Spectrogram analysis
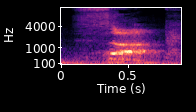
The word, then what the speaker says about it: suck: right okay everybody ready suck suck yeah suck got to have the pressure the pr pressure is very important okay this vacuum cleaner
